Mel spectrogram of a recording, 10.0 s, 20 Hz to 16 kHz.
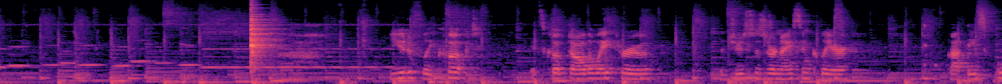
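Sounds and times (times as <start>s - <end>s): cutlery clinking on a plate: 2.5s - 2.8s.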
